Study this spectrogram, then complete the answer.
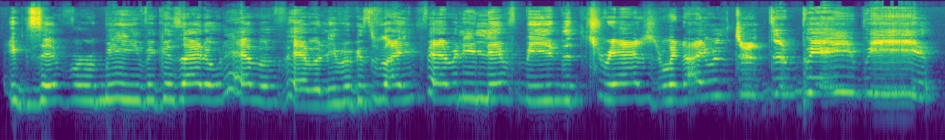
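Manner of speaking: high, slow melodramatic lament; milk the tragedy shamelessly; hammed-up self-pity.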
